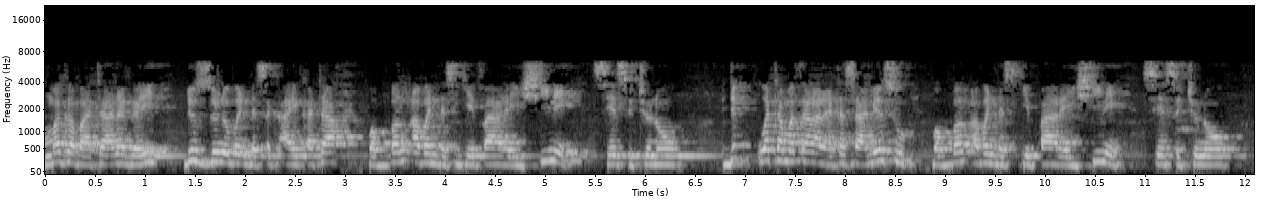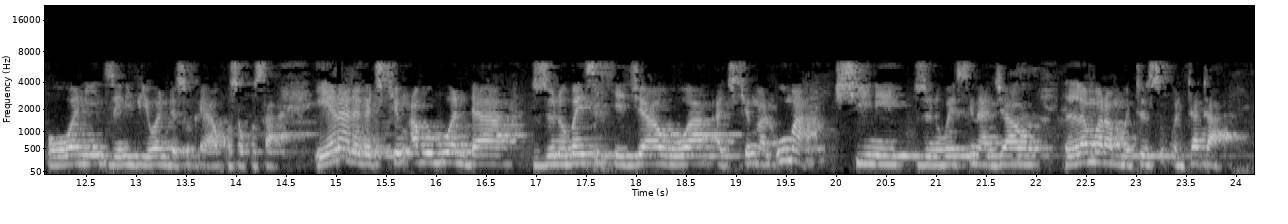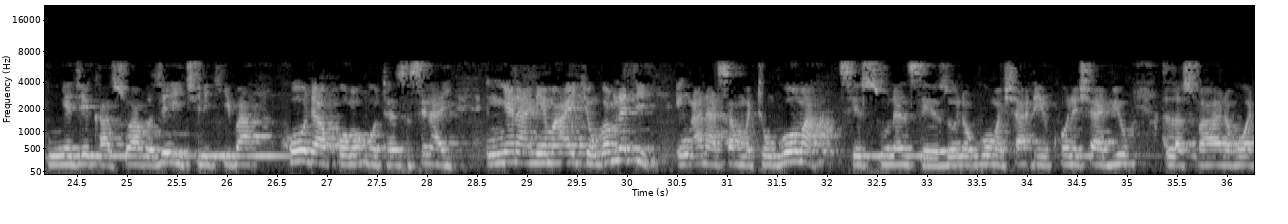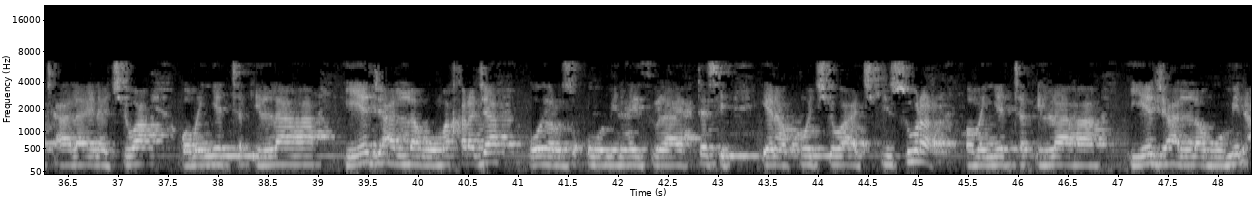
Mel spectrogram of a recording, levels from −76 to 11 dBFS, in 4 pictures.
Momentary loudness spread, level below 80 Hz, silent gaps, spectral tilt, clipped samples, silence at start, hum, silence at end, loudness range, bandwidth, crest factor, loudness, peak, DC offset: 5 LU; -54 dBFS; none; -3.5 dB/octave; under 0.1%; 0 s; none; 0 s; 2 LU; 6.8 kHz; 14 dB; -15 LUFS; 0 dBFS; under 0.1%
